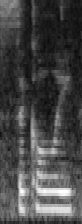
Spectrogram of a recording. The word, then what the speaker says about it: Ceccoli: based off of nicoleta choli I think that's how you say it some people say it's sioli I think it's choli um but it's based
